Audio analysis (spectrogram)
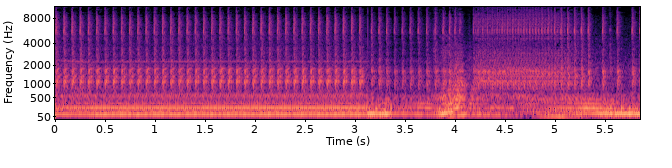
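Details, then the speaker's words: Mazda Miata idle with a brief rev: rapid steady knock deeper than a normal lifter tick but not deep enough for rod knock, following engine speed; owner suspects a stuck lifter, upper engine knock, cause unconfirmed. "It's not like the normal lifter tick. It's a little bit deeper, but it's not nearly deep enough to be like a rod or something."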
